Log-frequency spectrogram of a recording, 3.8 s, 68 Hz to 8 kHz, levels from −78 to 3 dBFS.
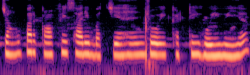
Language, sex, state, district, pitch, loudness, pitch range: Hindi, female, Rajasthan, Bikaner, 255 Hz, -14 LUFS, 245-270 Hz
